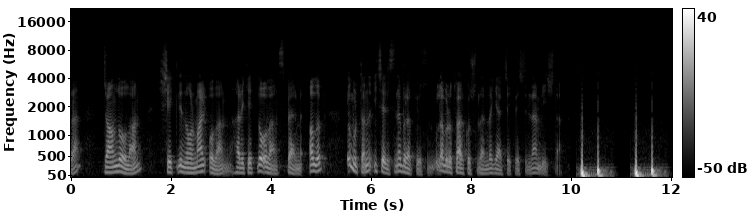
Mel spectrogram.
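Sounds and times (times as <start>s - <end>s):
heartbeat: 10.2s - 11.9s.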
